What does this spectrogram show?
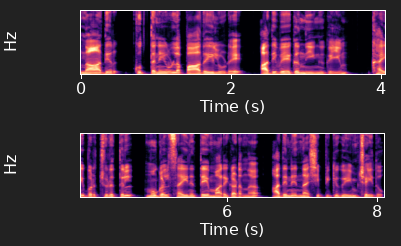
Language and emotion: Malayalam, neutral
